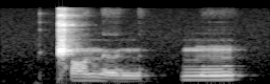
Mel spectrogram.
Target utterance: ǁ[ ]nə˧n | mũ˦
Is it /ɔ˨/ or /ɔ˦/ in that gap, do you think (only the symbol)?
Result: ɔ˦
